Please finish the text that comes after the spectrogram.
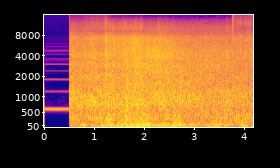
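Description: Strong sea waves crash and surge steadily at a rocky rockfish fishing spot on the coast at Gadeok, a loud continuous roar with wind buffeting the microphone after a brief silent start.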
